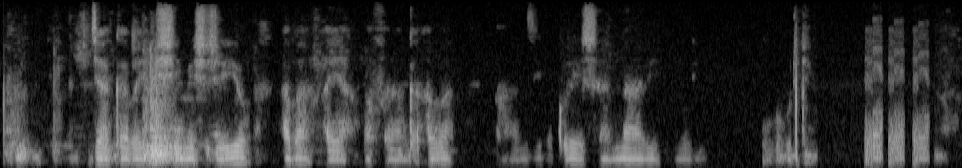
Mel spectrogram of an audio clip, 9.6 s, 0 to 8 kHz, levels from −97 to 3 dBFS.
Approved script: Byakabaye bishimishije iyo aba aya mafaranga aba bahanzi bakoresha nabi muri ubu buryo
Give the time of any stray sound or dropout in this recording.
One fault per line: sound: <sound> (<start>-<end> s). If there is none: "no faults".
sound: laugh (8.6-9.3 s)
